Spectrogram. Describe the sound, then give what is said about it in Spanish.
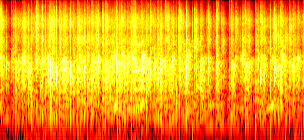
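Audience applause at an evening improvisation event in Chile, a continuous spread of many hands clapping at moderate volume for about six seconds. “Alexis Díaz Pimienta, aplausos, ¿no?”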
